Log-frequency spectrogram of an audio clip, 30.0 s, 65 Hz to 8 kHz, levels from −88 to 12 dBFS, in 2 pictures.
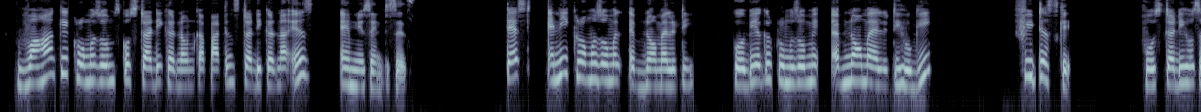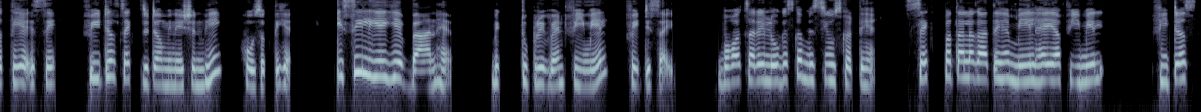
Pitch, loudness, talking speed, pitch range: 245 Hz, -18 LUFS, 120 wpm, 215-275 Hz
